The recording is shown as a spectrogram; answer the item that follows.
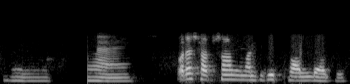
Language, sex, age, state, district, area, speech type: Bengali, female, 45-60, West Bengal, Dakshin Dinajpur, rural, conversation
